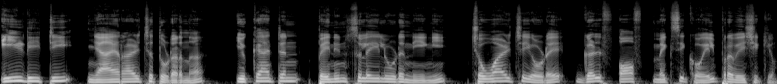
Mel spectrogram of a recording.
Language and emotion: Malayalam, neutral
